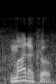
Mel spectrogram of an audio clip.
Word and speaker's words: Marko: Marko. Yes. Kind of like Marco, but Marko.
